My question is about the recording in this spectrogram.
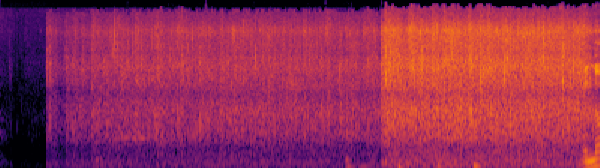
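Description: Audience applause that starts softly after a brief silence and grows louder about five seconds in.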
